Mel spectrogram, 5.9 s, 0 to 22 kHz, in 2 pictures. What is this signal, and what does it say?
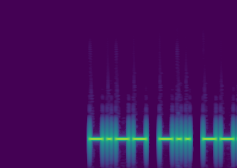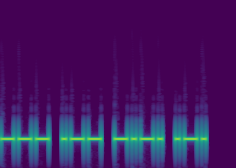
Morse code, heard as a keyed tone, about 21 wpm, 700 Hz. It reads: YD0WCR
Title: DXCC-100 Call Signs - 6 Characters - Repeated 3x - 22wpm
